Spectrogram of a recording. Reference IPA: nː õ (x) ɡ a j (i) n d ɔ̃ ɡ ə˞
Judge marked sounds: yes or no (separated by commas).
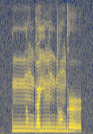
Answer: no, no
